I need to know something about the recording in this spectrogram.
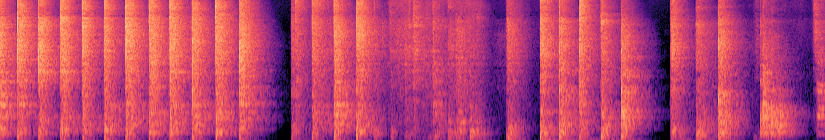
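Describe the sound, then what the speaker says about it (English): A floor hammer taps nails flush into wooden floorboards, rapid sharp strikes in quick runs of roughly a dozen blows, pausing briefly between bursts, loud and close with no talk. "Tap them nails so that they're flush"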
